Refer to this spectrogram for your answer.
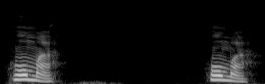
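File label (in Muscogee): "homv", Muscogee word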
